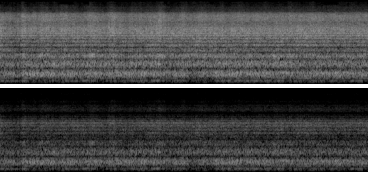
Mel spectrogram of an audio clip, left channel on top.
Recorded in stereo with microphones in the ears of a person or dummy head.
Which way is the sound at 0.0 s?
65° left (ahead or behind).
